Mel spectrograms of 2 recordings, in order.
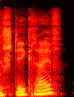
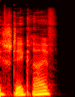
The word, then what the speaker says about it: Stegreif: Das heißt, die meisten, das ist so ein Wort, was die meisten Leute auch falsch aussprechen, beziehungsweise falsch betonen dann. – Ja, richtig. – Das heißt eigentlich aus dem Stegreif. – Also du sagst es relativ hart, das G, Stegreif.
